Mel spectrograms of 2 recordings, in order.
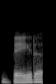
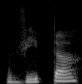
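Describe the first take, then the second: First: It is said with an English pronunciation. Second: It is said with a Greek pronunciation. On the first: "instead of beta" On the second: "the Greek alphabet is like alpha, vita"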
